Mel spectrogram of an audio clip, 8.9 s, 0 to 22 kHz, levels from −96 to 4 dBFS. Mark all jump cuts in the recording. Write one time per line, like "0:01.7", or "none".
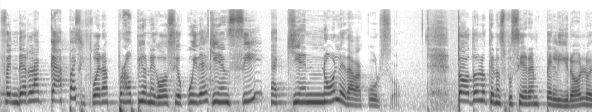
0:01.1
0:01.6
0:03.1
0:04.1
0:06.7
